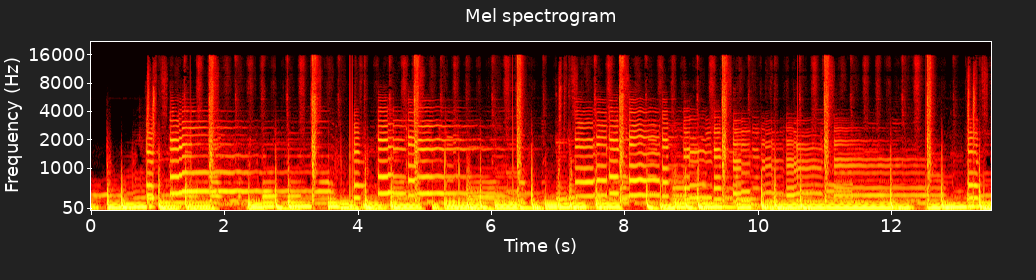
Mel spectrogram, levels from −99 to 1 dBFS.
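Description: At 1.49 to 1.51 s the audio hiccups with a Bluetooth stutter. A packet failed to arrive in time, so the receiver filled about 20 ms by replaying its last slice. At 3.88 to 3.95 s the gap is longer, about 61 ms, which fits roughly three missing packets. The repeats there run together into a brief machine-gun buzz. Single 20 ms repeats follow at 6.33 to 6.35 s and 12.52 to 12.54 s.

What marks these as stutter is the repetition: a fragment is heard again before the sound picks up further on.

At 10.6 s there is a tiny jump in the sound. This is likely a dropped buffer (overrun), where samples were overwritten before being read and the two sides were joined directly. Only a few milliseconds go missing. Unlike the stutters, nothing repeats and there is no buzz, just a skip forward.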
